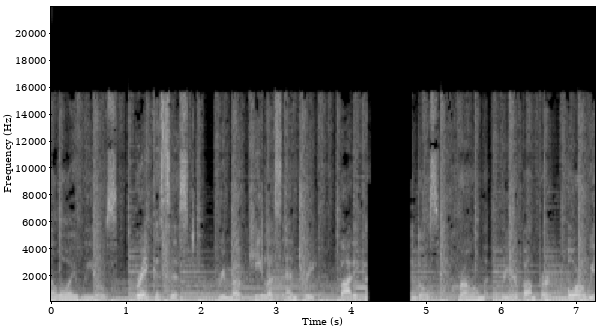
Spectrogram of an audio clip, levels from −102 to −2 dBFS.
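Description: AAC frame loss with muting occurs from 4.19 s to 4.81 s, where the sound drops out for about 0.6 s, a gap that fits roughly fourteen lost AAC frames. With no data for those frames, the decoder filled their spectrum with zeros. Because AAC builds its output from overlapping windows, the sound fades down into the silence and fades back up afterwards, each over about one frame, leaving a soft-edged hole rather than an abrupt cut.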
